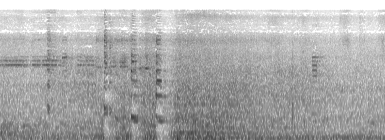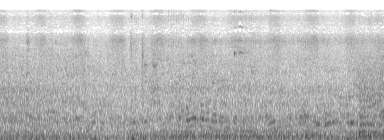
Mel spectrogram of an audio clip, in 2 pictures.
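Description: Vehicle horn honking briefly at the start and again, shorter, about six seconds in, over steady road traffic noise. A few sharp knocks sound about two to three seconds in.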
